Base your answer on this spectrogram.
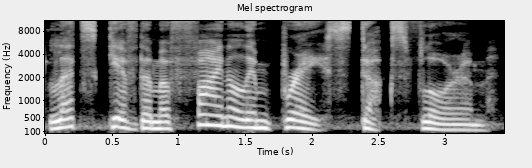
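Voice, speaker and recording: A woman's voice: mid-range voice, expressive, slow, darkish tone. A woman voicing a regal, dignified noblewoman commander in a video game, stately and formal. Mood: solemn, tender. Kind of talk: video game character voice lines.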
